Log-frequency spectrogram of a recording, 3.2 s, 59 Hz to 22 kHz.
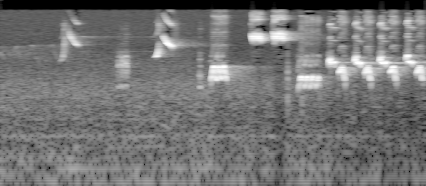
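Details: Thrush nightingale singing near the Palace of Culture and Science on 28 June 2021: sharp high whistled slurs and clicks, then a fast run of repeated descending notes about seven times in quick succession; faint low background hum.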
